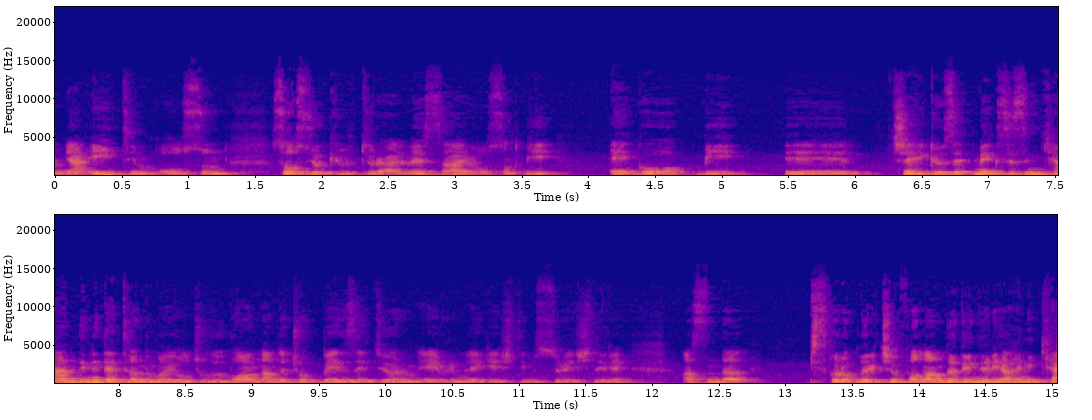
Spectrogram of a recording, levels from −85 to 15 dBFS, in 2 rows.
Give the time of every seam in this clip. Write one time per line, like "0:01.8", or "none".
0:03.5
0:06.2
0:12.1

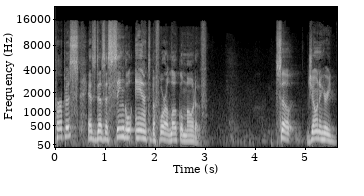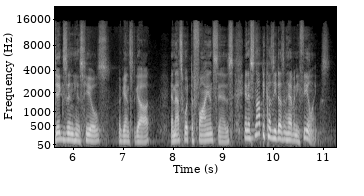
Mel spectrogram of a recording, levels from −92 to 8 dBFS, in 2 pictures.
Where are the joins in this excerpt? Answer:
0:04.4
0:09.4

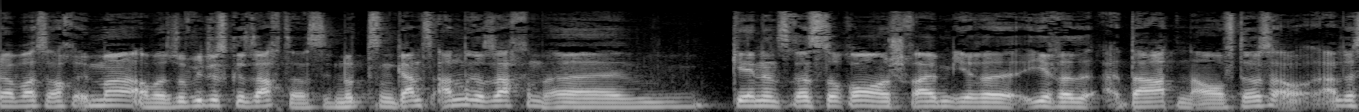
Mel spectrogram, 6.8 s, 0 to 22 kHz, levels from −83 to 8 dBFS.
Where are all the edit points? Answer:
0:02.7

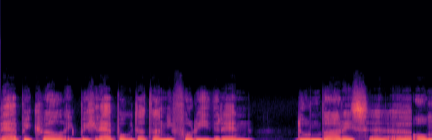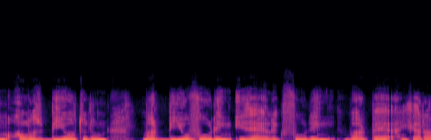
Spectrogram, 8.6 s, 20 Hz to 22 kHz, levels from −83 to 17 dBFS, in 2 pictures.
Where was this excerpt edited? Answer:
0:04.1

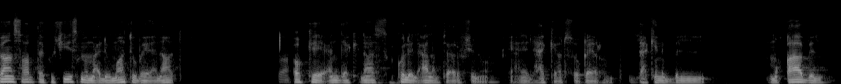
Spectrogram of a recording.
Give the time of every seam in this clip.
0:02.9
0:06.2

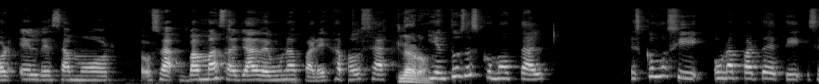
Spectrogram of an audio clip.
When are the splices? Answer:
0:01.4
0:03.5

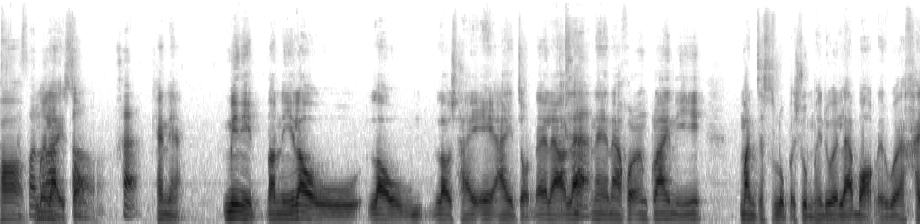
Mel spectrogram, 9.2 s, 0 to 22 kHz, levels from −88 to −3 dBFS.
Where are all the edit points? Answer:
none

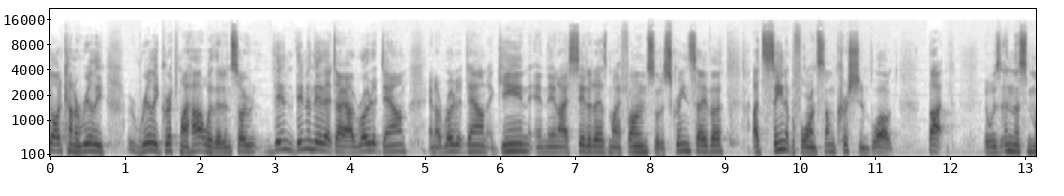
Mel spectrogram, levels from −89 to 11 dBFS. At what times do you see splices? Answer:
0:09.2

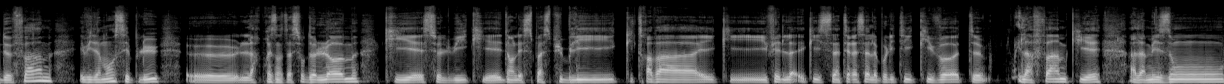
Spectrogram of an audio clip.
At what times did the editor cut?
0:06.2

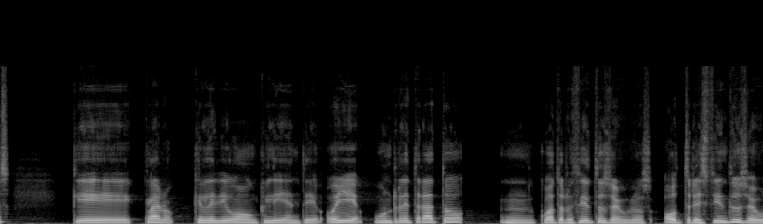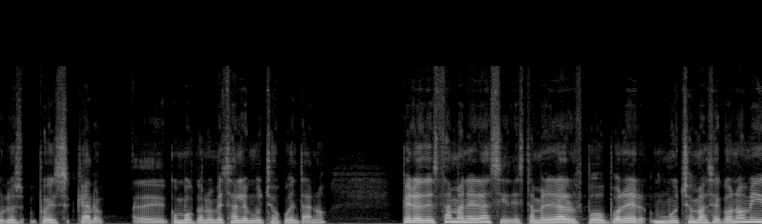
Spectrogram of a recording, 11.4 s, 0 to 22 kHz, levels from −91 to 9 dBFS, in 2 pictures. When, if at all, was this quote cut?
0:06.7

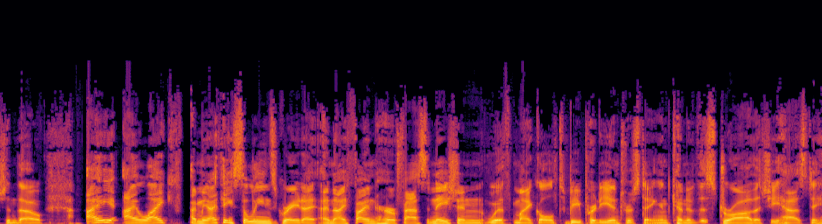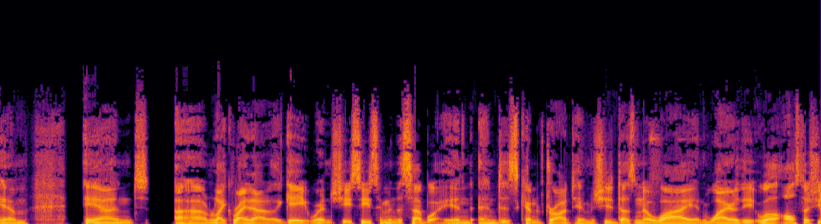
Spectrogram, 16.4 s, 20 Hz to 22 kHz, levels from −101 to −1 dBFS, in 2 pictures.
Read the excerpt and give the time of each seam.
none

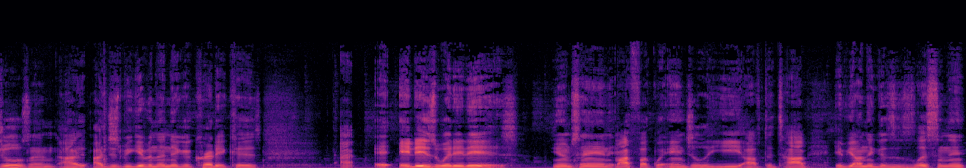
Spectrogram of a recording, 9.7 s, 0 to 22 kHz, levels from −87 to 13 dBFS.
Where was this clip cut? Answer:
0:06.2

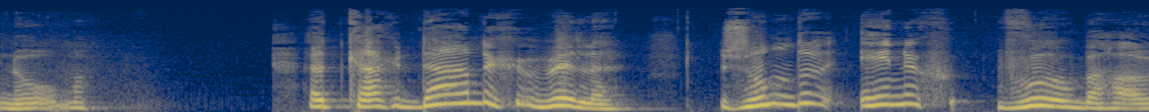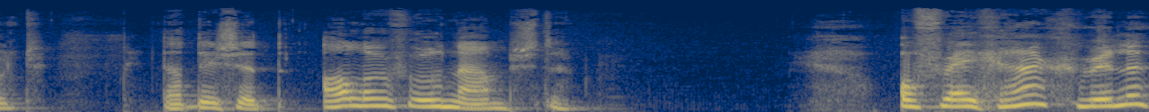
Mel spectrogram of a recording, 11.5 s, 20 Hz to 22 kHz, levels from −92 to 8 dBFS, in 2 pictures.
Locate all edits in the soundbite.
0:01.4

